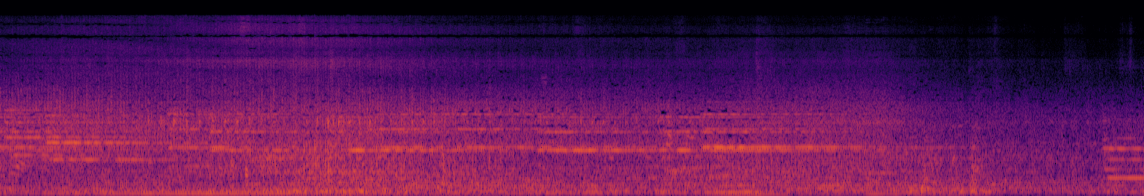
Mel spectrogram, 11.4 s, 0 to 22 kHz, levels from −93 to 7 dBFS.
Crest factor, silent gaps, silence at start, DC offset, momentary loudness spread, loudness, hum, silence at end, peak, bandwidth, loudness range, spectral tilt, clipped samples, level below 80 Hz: 16 dB; none; 0 s; under 0.1%; 8 LU; -34 LUFS; none; 0 s; -16 dBFS; 16 kHz; 5 LU; -5 dB/octave; under 0.1%; -46 dBFS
